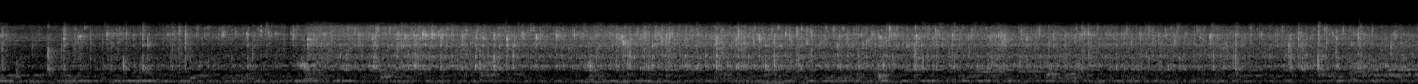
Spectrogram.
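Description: Onions frying in oil in a pan after cumin, a steady bright crackling sizzle that holds loud and even throughout, with no talk.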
